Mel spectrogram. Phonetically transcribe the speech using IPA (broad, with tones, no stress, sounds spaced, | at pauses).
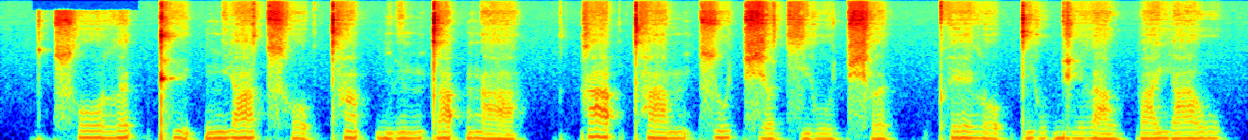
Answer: t͡sʰ o˧ l ə˦ t̚ kʰ i˨ ʔ ŋ j a˥˧ t͡sʰ o˨ ʔ t̪ʰ ã˦ p̚ b ĩ˧ m t̪ a˦ ʔ ŋ a˨˩ | k a˦ ʔ t̪ʰ a˧ m t͡s u˧ t͡ɕ ə˨˩ t͡s j u˨˩ t͡ɕʰ ə˨ t̚ | pʰ e˧ l o˨ ʔ t̪ j u˧ ɡ i˧ l a˨˩ w p a˥˧ j a˥˧ w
